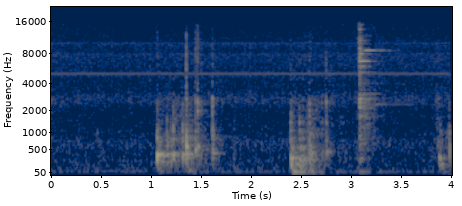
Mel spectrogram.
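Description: A few knocks and clinks of a ceramic baking dish and utensil being handled on a stone countertop: a cluster of light knocks, a heavier thud, then a sharp clink that rings briefly.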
